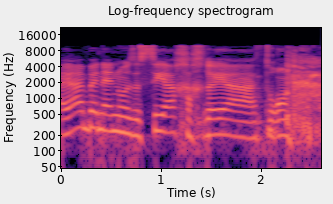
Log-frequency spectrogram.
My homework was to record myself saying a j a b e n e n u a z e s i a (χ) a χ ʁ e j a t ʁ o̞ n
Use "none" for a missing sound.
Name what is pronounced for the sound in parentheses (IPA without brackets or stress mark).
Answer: χ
